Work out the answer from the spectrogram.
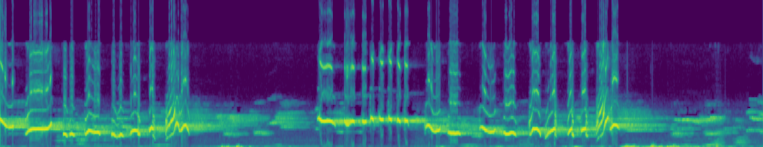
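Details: Kacer, the Oriental magpie-robin, singing a calm but full song meant to trigger rivalry and breeding urge: wavering whistled runs with quick ornaments, a short silence, then more varied whistles, with soft low knocking sounds.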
